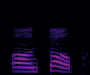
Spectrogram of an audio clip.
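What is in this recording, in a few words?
"ontop", Nigerian Pidgin, female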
